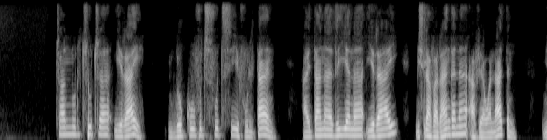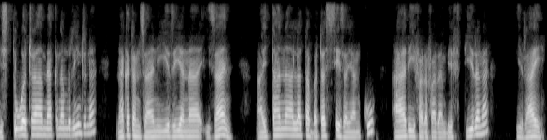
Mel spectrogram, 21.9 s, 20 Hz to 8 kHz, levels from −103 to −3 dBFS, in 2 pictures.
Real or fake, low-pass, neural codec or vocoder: real; 7.2 kHz; none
